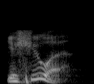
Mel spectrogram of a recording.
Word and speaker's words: Yeshua: Yeshua is the Hebrew way of pronouncing Joshua.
